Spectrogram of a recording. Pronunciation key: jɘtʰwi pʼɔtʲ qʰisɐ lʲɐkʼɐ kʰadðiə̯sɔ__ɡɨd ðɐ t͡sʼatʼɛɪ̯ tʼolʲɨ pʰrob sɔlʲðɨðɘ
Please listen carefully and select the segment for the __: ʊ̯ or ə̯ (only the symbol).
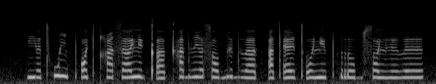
ʊ̯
